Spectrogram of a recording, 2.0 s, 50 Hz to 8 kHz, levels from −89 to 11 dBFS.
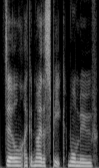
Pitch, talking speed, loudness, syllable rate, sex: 175 Hz, 210 wpm, -20 LUFS, 4.4 syllables/s, female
